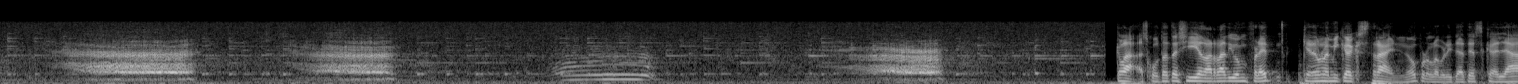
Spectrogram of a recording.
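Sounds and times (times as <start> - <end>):
red deer stag rutting bellow: 0.0 - 11.0
cowbells: 0.0 - 12.7
speech: 11.2 - 15.1.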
